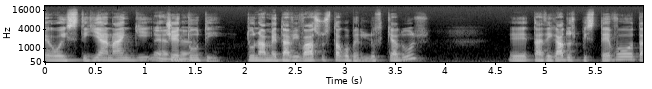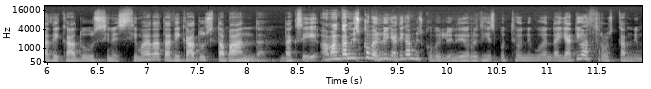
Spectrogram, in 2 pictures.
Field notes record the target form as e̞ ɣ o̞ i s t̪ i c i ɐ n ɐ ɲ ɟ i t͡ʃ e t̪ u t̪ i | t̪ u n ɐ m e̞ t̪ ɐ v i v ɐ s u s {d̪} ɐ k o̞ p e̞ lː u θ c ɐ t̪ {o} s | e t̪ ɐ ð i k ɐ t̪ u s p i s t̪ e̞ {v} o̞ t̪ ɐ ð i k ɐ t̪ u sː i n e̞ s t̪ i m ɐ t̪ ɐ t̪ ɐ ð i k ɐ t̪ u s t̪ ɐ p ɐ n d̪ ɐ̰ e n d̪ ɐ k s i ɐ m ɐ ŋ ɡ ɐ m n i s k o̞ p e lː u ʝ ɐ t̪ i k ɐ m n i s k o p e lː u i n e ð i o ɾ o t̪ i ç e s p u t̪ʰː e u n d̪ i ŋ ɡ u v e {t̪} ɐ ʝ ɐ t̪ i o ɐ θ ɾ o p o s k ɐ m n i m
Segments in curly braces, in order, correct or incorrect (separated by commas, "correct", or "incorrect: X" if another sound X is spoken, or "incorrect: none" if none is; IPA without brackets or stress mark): incorrect: t̪, incorrect: u, correct, incorrect: d̪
